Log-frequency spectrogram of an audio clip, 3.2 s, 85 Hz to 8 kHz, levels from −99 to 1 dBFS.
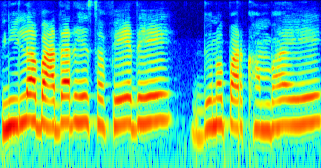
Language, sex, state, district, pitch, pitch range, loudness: Chhattisgarhi, female, Chhattisgarh, Bastar, 275 Hz, 265-295 Hz, -16 LUFS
